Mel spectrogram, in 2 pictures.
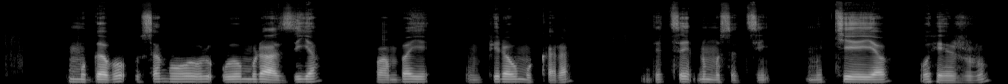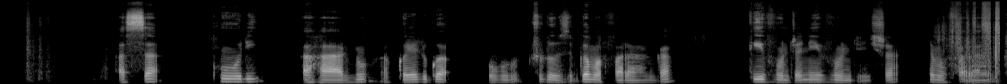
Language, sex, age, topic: Kinyarwanda, male, 18-24, finance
